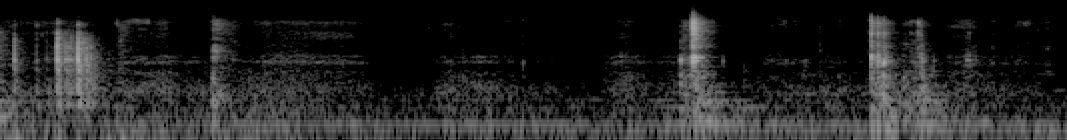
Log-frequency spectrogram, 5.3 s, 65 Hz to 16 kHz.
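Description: A few light clicks and knocks of hands handling parts at the carburetor and air-cleaner mount of a Honda GX140 engine, with the loudest tap about three and a half seconds in.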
